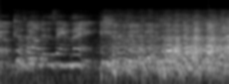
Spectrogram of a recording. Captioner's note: annoying snarky laugh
